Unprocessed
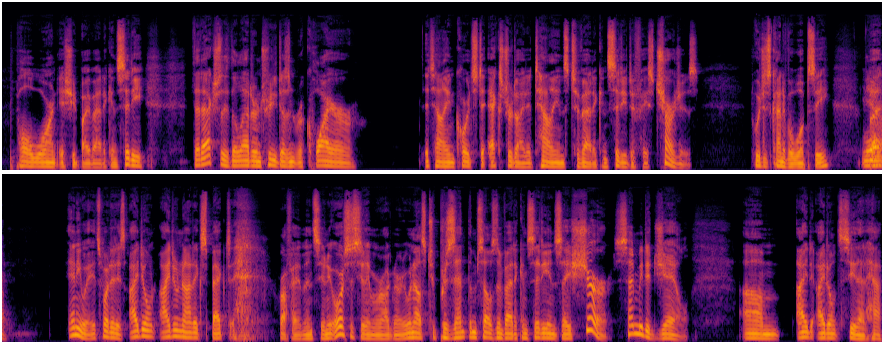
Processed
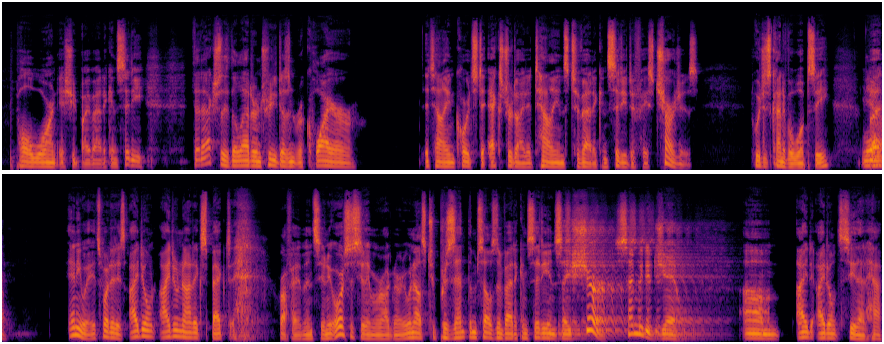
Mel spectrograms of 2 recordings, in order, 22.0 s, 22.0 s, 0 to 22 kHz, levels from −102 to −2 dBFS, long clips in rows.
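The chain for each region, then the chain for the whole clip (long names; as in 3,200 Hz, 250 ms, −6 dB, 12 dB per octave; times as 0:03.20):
0:00.73–0:02.65: comb filter 4.1 ms, depth 43% + downward compressor 3 to 1, threshold −28 dBFS
0:17.83–0:20.59: comb filter 3.9 ms, depth 59% + repeating echo 117 ms, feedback 57%, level −13.5 dB
whole clip: high-pass filter 140 Hz 6 dB per octave; dynamic equaliser 7,600 Hz, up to +7 dB, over −44 dBFS, Q 1.1; level −4 dB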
